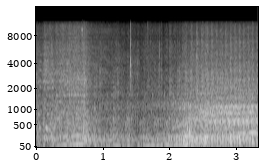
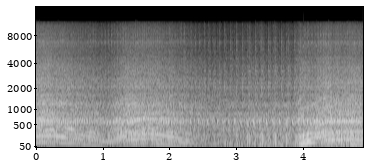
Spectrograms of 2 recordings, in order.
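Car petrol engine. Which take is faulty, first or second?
second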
